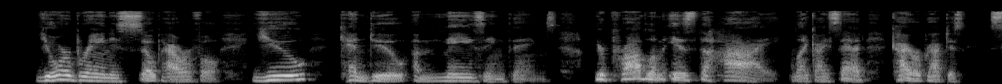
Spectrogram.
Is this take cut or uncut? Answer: cut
